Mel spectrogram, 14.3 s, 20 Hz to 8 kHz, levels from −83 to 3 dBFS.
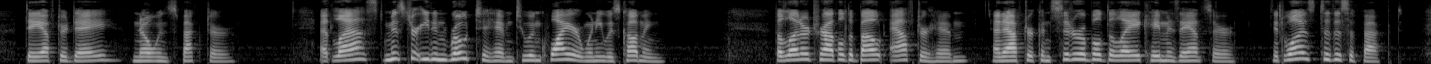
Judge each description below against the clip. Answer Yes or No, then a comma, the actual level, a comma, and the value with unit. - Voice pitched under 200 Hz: No, high, 210 Hz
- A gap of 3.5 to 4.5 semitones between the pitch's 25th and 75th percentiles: Yes, average, 4.2 semitones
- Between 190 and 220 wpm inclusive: No, average, 155 wpm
